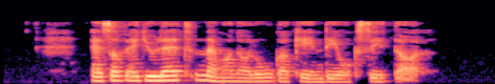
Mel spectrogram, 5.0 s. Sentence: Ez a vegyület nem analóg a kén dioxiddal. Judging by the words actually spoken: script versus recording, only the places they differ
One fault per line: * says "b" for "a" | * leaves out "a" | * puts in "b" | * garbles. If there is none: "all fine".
all fine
